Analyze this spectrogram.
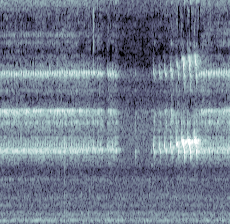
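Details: Cricket singing in Hokkaido: a steady high ringing trill with overtones runs on, breaks briefly near the middle, then resumes with a few louder pulsing chirps before settling back into the even tone.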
